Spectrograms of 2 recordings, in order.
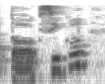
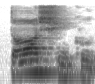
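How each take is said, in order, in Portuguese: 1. O x é pronunciado como ks. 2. O x é pronunciado como sh. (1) "o correto seria falar tóxico ... o som aí é o mesmo que ocorre em táxi" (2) "mas as pessoas falam tóxico"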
